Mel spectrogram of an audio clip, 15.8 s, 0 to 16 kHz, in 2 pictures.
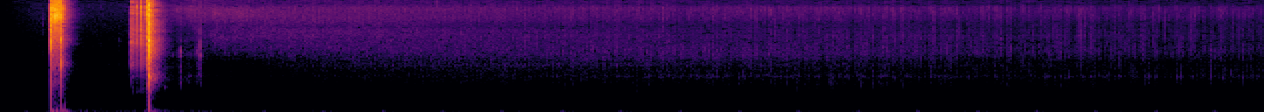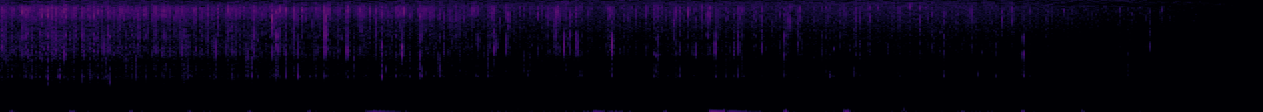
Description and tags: Fizzy Drink Can, Opening, E
Raw audio of a 330ml Pepsi can being opened. The initial fizz after opening is also present.
An example of how you might credit is by putting this in the description/credits:
The sound was recorded using a "H1 Zoom recorder" on 17th April 2017.
can, carbonated, coke, cola, drink, fizz, fizzy, open, opening, pepsi, soda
